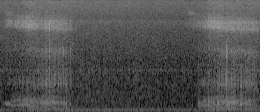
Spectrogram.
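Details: Two rough, fluttering snores a few seconds apart over a steady low room hum; snoring.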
